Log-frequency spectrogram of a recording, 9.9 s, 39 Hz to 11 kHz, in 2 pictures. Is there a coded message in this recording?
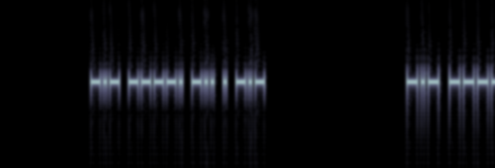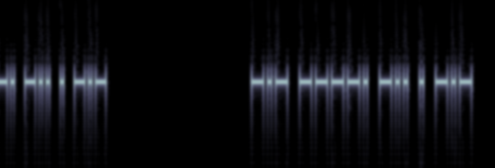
Yes: Morse code from 0.9 to 9.7 s, heard as a keyed tone, about 32 wpm, 700 Hz. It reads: K9DEK K9DEK K9DEK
